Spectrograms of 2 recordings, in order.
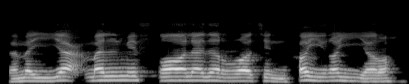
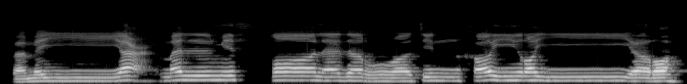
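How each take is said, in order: First: The nasal sound is cut short and rushed. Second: The nasal sound is held long and drawn out. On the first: The speaker calls it wrong. "jangan terlalu terburu-buru" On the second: The speaker calls it right. "Tidak, tapi dipanjangkan"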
